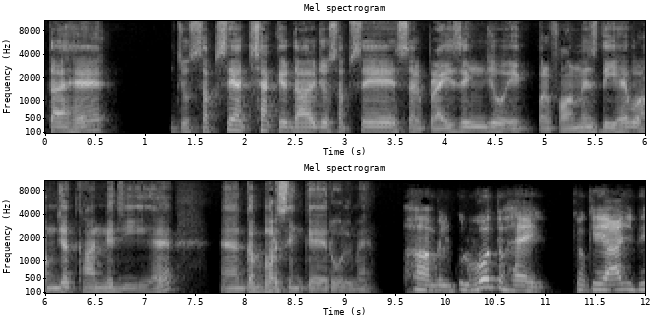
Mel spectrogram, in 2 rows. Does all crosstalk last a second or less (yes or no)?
yes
